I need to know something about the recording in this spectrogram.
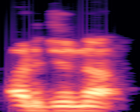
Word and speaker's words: Arjuna: let me answer you the correct pronunciation is not urgent it is Arjuna Arjuna um it is not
